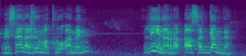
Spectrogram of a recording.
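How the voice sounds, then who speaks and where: A man voicing a home AI robot that reads messages aloud in a flat, announcing way. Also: sits high, quick pace. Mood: deadpan.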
